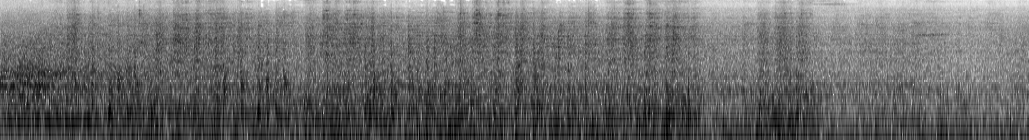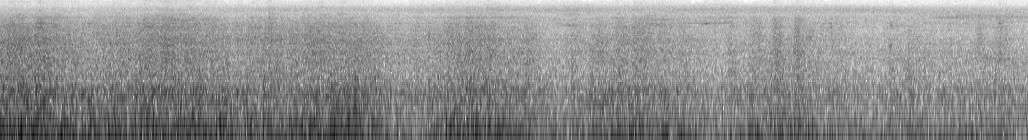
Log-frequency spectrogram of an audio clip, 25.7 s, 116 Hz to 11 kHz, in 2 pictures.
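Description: A passenger electric train passing close by with a rapid clickety-clack of wheels over rail joints, which drops off suddenly about ten seconds in. After it, a freight train of Hoki 1000 cement hopper wagons rolls past on a farther track, its rumble slowly fading.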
